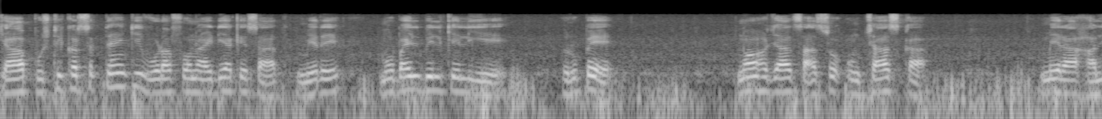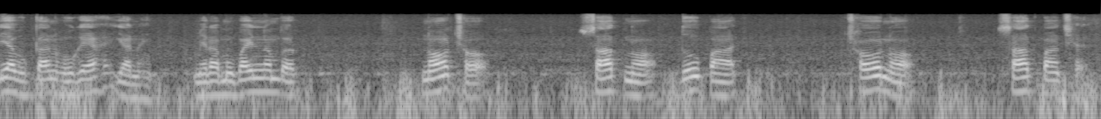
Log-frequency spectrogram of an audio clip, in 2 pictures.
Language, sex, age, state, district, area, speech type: Hindi, male, 45-60, Madhya Pradesh, Chhindwara, rural, read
